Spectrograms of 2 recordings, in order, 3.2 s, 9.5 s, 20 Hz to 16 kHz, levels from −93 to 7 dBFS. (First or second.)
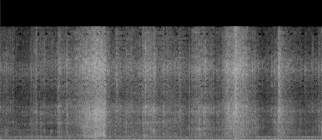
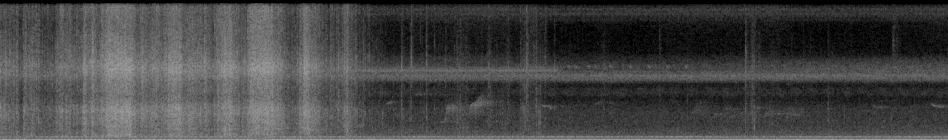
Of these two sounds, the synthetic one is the first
